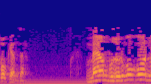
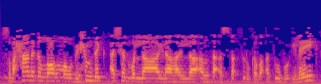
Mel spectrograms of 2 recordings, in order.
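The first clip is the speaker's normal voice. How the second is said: slow, softer Arabic recitation; closing prayer; 5 semitones lower, 3 dB quieter, slower than usual. Acted. Preacher closes his sermon with a slow prayer. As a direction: recite the closing supplication calmly.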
